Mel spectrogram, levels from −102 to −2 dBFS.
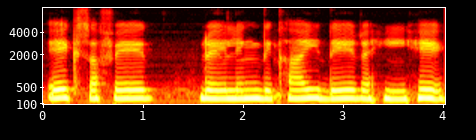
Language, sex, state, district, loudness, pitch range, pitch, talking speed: Hindi, female, Madhya Pradesh, Bhopal, -13 LUFS, 205-215 Hz, 210 Hz, 105 wpm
